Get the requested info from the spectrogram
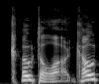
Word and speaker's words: Cotillard: It's Marion Cotillard. Cotillard. Yeah. – Marion Cotillard. – Yeah. You have to like take those L's and just not pronounce them for whatever reason.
